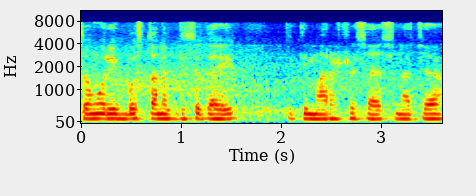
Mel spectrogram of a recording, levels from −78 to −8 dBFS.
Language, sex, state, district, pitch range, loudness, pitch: Marathi, male, Maharashtra, Pune, 140-145 Hz, -16 LUFS, 140 Hz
